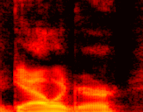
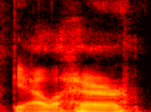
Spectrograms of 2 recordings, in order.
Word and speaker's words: Gallagher: uh G Asylum thing so we always say Gallagher but it is Gallaher that is how you pronounce his name all right sorts of Rory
